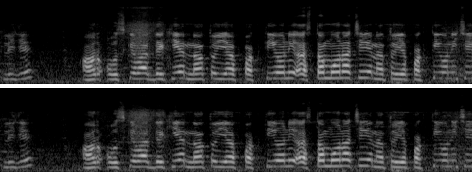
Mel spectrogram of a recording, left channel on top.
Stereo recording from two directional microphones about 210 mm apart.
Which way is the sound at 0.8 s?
10° left (ahead or behind).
